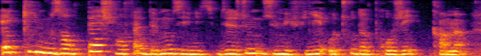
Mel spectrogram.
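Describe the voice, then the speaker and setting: Lively intonation from a woman speaking fairly slowly. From Togo. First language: an African language (not French) (speaking French). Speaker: political commentator. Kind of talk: video monologue. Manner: halting, many hesitations.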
